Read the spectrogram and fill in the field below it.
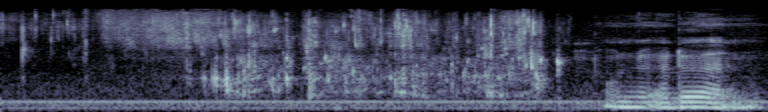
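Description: Water pours into a bowl.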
